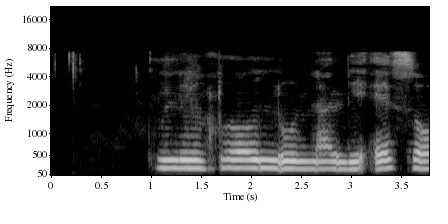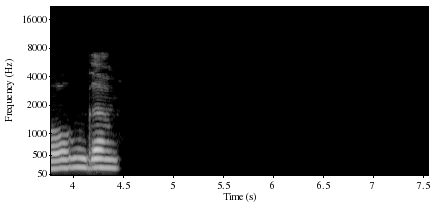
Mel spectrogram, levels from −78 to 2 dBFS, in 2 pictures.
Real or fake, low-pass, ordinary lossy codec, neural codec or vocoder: fake; 7.2 kHz; AAC, 32 kbps; codec, 16 kHz, 4 kbps, FunCodec, trained on LibriTTS, 50 frames a second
